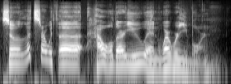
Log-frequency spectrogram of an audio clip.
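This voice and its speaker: A man's voice: a little high, big pitch swings, moderate pace, a little mellow, no echo, clean studio sound. Giggly man hosting a podcast. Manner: giggly, laughs often, asks questions. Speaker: podcast host. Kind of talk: casual podcast chat.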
